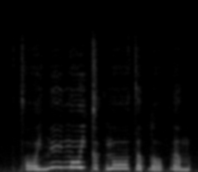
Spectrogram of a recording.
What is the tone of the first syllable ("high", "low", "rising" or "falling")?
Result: low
